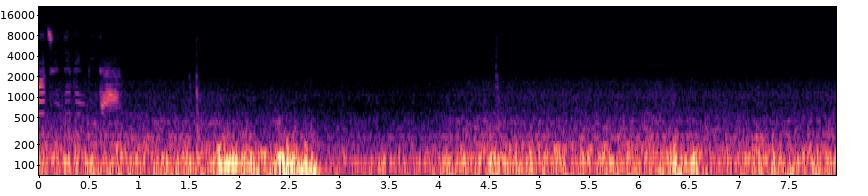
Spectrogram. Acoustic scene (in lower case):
car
